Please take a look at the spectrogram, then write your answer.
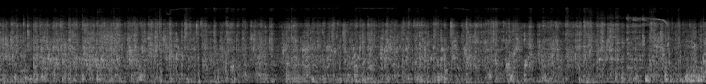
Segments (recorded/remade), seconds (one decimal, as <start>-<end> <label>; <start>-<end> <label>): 0.0-1.9 recorded; 1.9-3.3 remade; 3.3-4.7 recorded; 4.7-6.5 remade; 6.5-7.1 recorded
